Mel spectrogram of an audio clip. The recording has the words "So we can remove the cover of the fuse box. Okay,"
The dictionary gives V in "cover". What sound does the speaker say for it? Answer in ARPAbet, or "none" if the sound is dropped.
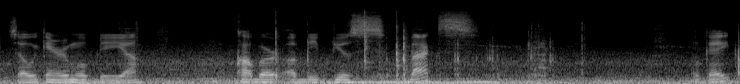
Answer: B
